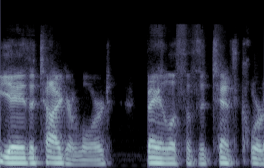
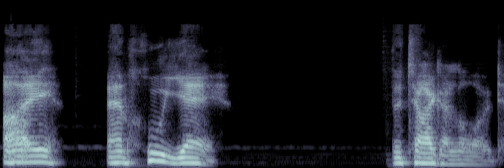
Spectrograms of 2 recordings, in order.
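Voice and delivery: Tiger Lord voice. Acted. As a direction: announce yourself like a tiger god. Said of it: "and he goes".

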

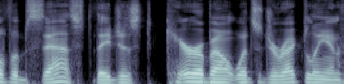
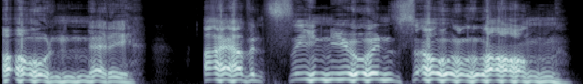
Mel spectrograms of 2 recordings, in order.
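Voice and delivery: high, slow, trilling society lady; mock old Hollywood grande dame; Katharine Hepburn impersonation; 8 semitones higher, 9 dB louder, slower than usual. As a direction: stretch every word out, high and grand. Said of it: "my Katharine Hepburn impersonation".

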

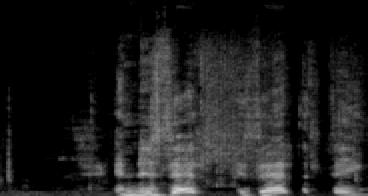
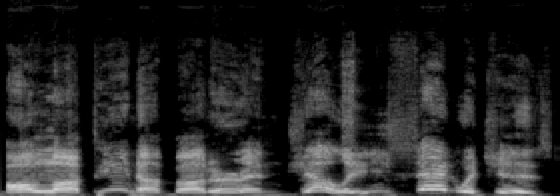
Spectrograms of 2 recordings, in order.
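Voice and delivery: hammed-up Transylvanian announcer; Count Dracula; 7 semitones higher, 6 dB louder than usual. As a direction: count it out like a cartoon vampire, laughing ah-ah-ah. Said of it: "I feel like Count Dracula".

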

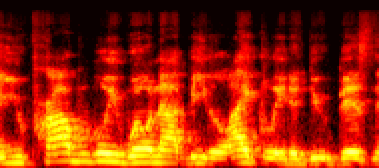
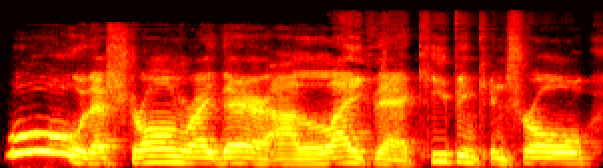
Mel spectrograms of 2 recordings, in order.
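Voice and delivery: ordinary delivery

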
